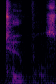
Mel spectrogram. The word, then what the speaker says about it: tuples: sort a list of tuples my dad pronounces it tupes by the way tupes tuples tupes to me tomato um let me start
